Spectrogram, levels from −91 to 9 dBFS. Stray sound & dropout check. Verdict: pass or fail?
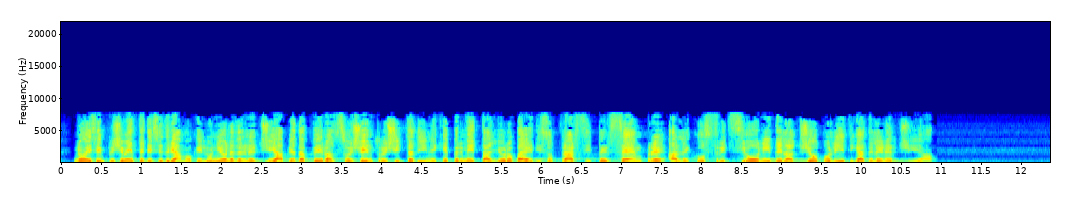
pass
